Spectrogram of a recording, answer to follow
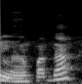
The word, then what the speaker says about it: lâmpada: E em lâmpada, veja que a sílaba tônica é lã, sendo que a última sílaba é da, a penúltima é pá, e a antepenúltima é lã. Então, se a sílaba tônica é a antepenúltima, isso quer dizer que lâmpada é uma palavra proparoxítona.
